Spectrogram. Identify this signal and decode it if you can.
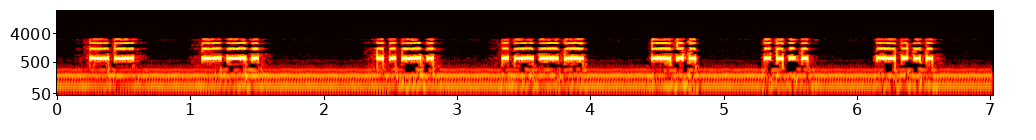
Morse code, heard as a keyed tone, about 25 wpm, 680 Hz. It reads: M G F J D H B
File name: Linksmakalnis-1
